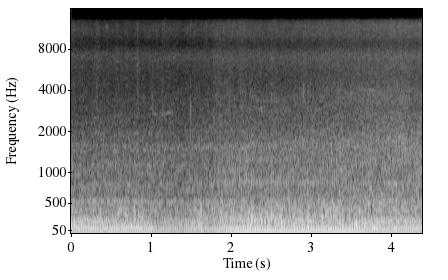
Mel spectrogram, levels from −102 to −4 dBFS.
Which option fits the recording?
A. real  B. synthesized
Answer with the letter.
A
